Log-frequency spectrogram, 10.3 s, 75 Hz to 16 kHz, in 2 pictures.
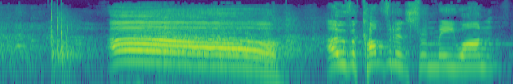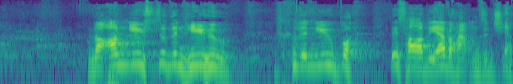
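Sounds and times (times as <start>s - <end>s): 
laughter: 0.0s - 4.2s, 5.0s - 9.2s
ball flying off table and clattering onto floor: 0.5s - 0.8s
speech: 1.1s - 1.5s, 3.4s - 5.1s, 6.0s - 10.2s
loud drawn-out vocal exclamation: 1.1s - 2.8s.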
